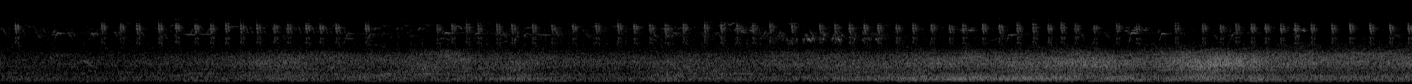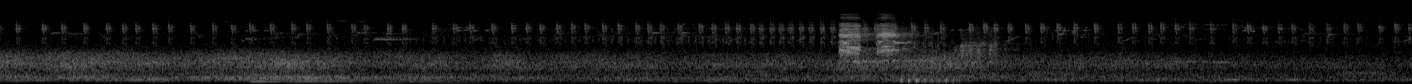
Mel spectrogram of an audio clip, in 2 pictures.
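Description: Birds singing: a fast, steady, high-pitched twitter repeating several times a second, with two short, loud calls about three-quarters of the way through.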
